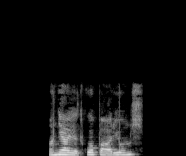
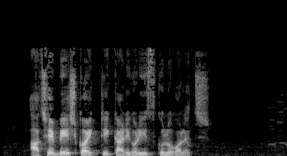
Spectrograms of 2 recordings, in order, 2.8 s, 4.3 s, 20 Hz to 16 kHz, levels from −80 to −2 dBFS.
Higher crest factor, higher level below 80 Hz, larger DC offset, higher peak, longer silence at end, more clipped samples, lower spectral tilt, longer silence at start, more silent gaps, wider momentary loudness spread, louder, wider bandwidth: about the same, 18 dB vs 20 dB; about the same, -62 dBFS vs -60 dBFS; neither; about the same, -4 dBFS vs -4 dBFS; second, 0.7 s vs 1.2 s; neither; first, -6 dB/octave vs -4 dB/octave; first, 0.75 s vs 0.45 s; neither; second, 11 LU vs 15 LU; first, -20 LUFS vs -23 LUFS; second, 7.8 kHz vs 11.5 kHz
